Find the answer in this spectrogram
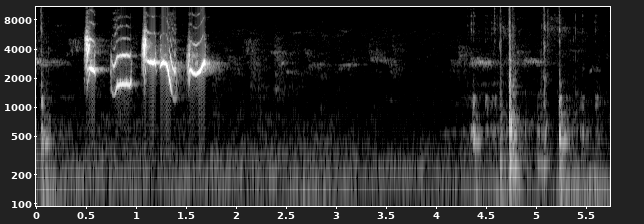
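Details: Common iora male practising gocor song while learning to sing: four clear whistled notes in quick succession, wavering and bending between pitches, followed by silence and a few soft clicks and knocks.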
